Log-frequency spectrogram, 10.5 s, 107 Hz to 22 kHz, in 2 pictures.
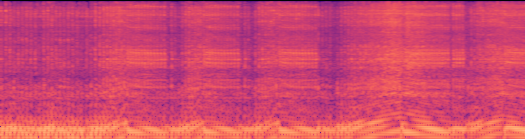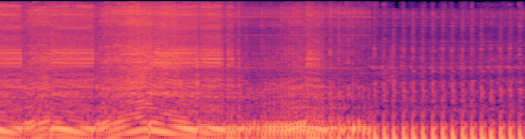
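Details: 1985 Honda ATC200S three-wheeler, not run in over a year, restarted with no smoke: strong single-cylinder revs that rise and fall cleanly, then settle into an even, steady thumping idle with no misses. Normal revving.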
